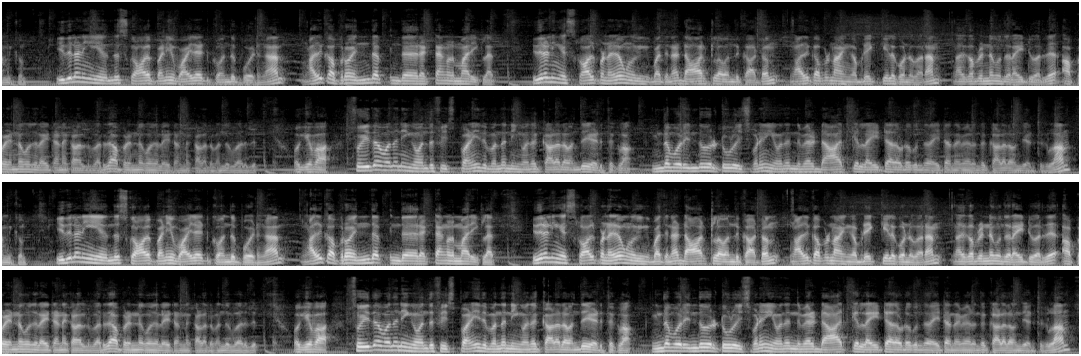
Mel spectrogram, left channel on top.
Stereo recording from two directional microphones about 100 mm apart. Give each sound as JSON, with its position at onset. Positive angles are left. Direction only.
{"t": 0.6, "sound": "speech", "side_deg": -35}
{"t": 1.3, "sound": "speech", "side_deg": -50}
{"t": 6.3, "sound": "speech", "side_deg": -55}
{"t": 8.2, "sound": "speech", "side_deg": -40}
{"t": 8.5, "sound": "speech", "side_deg": -25}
